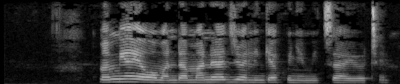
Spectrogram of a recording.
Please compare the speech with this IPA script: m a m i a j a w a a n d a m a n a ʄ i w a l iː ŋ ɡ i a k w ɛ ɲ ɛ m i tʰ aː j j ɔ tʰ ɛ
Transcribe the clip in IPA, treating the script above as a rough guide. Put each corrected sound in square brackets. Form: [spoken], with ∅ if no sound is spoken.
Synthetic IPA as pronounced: m a m i a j a w a a n d a m a n a ʄ i w a l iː ŋ ɡ i a k w ɛ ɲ ɛ m i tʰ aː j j ɔ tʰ ɛ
